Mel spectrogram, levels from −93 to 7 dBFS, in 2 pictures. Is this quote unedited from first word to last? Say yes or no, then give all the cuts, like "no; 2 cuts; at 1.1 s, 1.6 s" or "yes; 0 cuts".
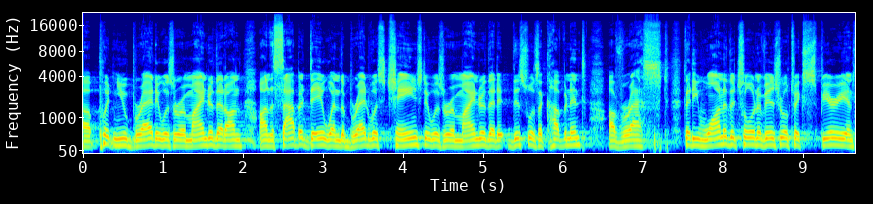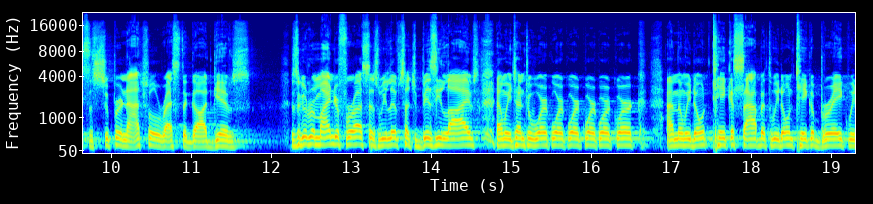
yes; 0 cuts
